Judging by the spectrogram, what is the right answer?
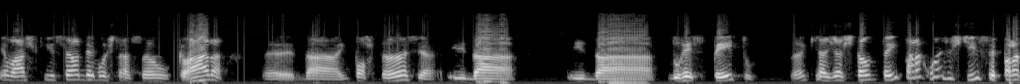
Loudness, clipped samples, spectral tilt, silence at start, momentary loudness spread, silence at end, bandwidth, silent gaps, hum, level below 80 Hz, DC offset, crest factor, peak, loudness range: -17 LUFS; under 0.1%; -4.5 dB/octave; 0 s; 11 LU; 0 s; 12 kHz; none; none; -38 dBFS; under 0.1%; 16 dB; 0 dBFS; 2 LU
